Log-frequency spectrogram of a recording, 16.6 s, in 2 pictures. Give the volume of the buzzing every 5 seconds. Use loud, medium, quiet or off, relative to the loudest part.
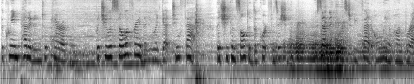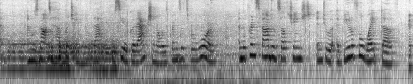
quiet, loud, medium, off.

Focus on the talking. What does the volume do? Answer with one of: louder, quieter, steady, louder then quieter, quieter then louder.
steady.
